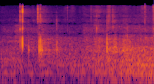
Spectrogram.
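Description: Small handling noises of a felt-tip marker in hand: two sharp clicks about a third and half a second in, then a few fainter ticks.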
